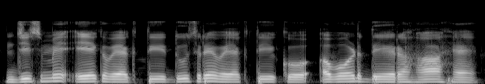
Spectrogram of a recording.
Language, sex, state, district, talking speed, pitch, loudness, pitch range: Hindi, male, Uttar Pradesh, Saharanpur, 125 wpm, 120 Hz, -16 LUFS, 115-135 Hz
